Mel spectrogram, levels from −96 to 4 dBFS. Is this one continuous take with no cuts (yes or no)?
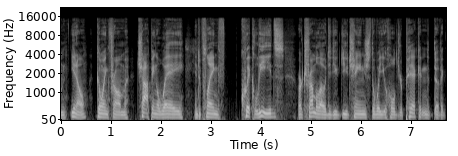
yes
